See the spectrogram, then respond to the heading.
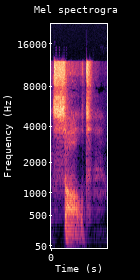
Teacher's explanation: The word salt is pronounced like salt, with a soft S sound at the beginning and rhyming with fault. The vowel sound is like the A in call.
